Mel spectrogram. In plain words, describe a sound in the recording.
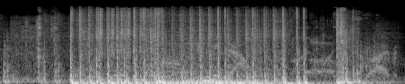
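An automatic rifle fires rapid bursts of gunshots.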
